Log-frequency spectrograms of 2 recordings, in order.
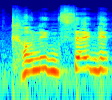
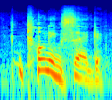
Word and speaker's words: Koenigsegg: the world including some Swedish thing called the Koenigsegg I think that's how you say it k-o-e-n-i-g-s-e-g Koenigsegg he had one that was one of only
